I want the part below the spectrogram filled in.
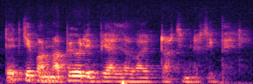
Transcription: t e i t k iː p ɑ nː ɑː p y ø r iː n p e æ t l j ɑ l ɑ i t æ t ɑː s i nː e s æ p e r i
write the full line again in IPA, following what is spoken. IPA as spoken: t e i t k iː p ɑ nː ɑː p y ø r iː m p e æ l j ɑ l ɑ i t e t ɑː s i nː e s i p e r iː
